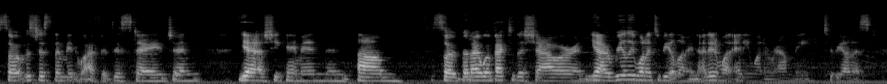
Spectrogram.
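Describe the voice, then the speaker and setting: A woman with an Australian accent speaks at a fairly quick pace and a fairly low pitch, her bright, sharp tone carrying vocal fry, fairly even intonation and big swings in loudness. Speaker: mother sharing birth stories. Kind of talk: personal storytelling interview. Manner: loud by nature; casual, many fillers.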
